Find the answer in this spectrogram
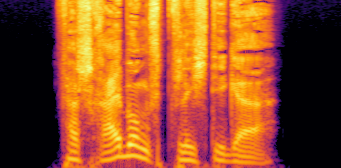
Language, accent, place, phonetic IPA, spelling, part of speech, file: German, Germany, Berlin, [fɛɐ̯ˈʃʁaɪ̯bʊŋsˌp͡flɪçtɪɡɐ], verschreibungspflichtiger, adjective, De-verschreibungspflichtiger.ogg
- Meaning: inflection of verschreibungspflichtig: 1. strong/mixed nominative masculine singular 2. strong genitive/dative feminine singular 3. strong genitive plural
